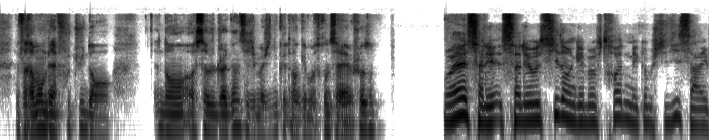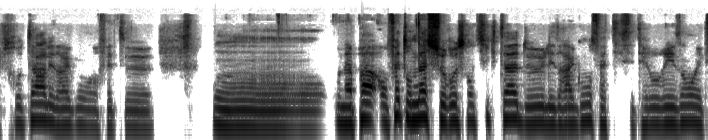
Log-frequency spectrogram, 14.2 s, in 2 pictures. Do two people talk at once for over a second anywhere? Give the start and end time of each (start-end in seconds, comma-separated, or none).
none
